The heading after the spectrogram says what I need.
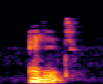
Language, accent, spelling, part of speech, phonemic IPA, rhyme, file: English, Southern England, edit, noun / verb, /ˈɛdɪt/, -ɛdɪt, LL-Q1860 (eng)-edit.wav
- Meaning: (noun) 1. A change to the text of a document 2. A change in the text of a file, a website or the code of software 3. An edited piece of media, especially video footage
